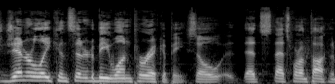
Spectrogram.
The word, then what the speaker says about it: pericope: Pericope. It's spelled P-E-R-I, peri, and then C-O-P-E, cope. It's not pericope, it's pericope.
